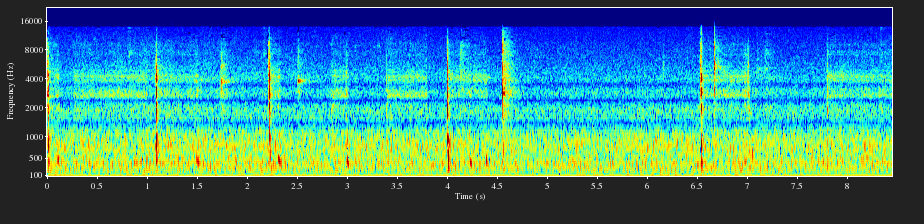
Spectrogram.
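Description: Irregular sharp clicks and taps as small round figure bases and discs are handled and fitted together by hand, over a steady background hiss.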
